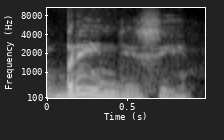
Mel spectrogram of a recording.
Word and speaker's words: brindisi: En revanche, dans le mot brindisi toast, vous avez la première syllabe qui porte l'accent et là vous avez la consonne qui bloque l'allongement vocalique, donc pas d'allongement vocalique et limiter il brindis.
